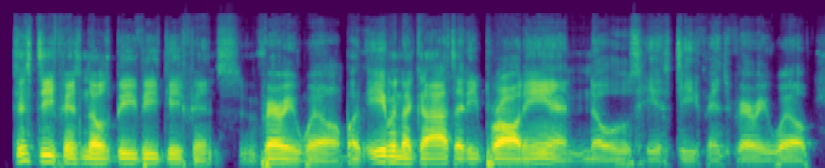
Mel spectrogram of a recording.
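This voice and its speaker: A man's voice: rumbling low, dry recording. A man hosting a college football show in a casual, folksy, conversational way, speaking to listeners like friends. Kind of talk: casual live sports chat.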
